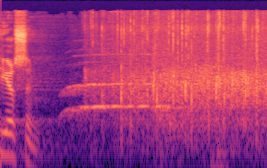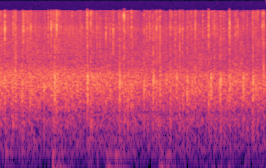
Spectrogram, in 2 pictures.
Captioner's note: audience applauding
